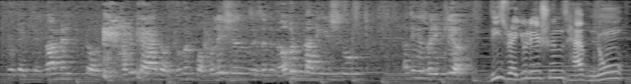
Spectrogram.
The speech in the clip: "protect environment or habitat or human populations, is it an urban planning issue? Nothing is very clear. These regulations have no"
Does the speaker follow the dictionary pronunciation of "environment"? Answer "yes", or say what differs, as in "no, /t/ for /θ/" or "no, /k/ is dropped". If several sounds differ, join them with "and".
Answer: no, /ɹ/ is dropped and /n/ is dropped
